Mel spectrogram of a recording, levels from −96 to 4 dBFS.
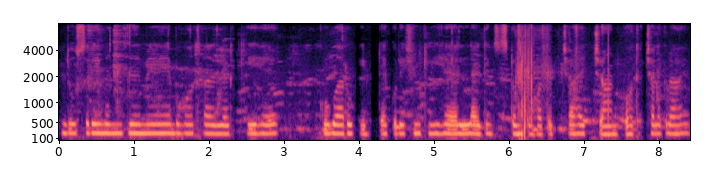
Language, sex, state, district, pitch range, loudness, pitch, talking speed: Hindi, female, Himachal Pradesh, Shimla, 220-230 Hz, -21 LUFS, 225 Hz, 155 wpm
